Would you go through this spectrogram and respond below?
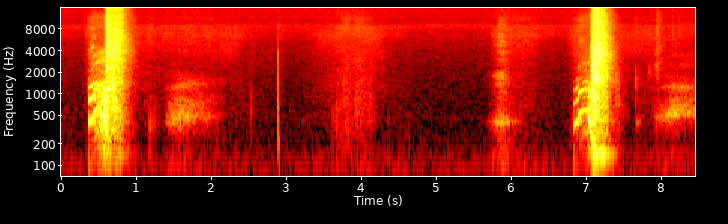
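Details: Two forceful sneezes, each followed by a short sniff, with a stuffy head cold; sneeze.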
